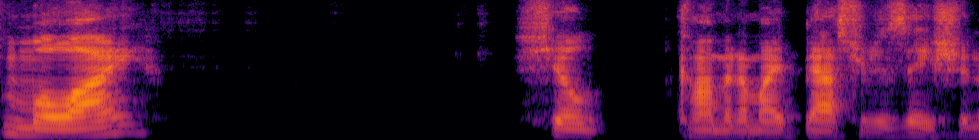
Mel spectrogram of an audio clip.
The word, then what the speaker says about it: moai: dived into it is that called is it pronounced moai she'll comment on my bastardization of the language no that sounds about right moai so yeah but I appreciate that Aisha so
